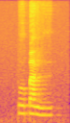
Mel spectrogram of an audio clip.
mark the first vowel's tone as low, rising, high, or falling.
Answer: high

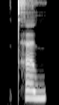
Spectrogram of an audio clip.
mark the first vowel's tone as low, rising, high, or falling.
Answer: low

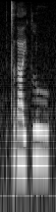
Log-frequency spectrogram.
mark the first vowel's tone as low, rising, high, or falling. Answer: low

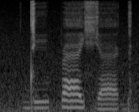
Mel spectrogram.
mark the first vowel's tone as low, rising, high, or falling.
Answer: low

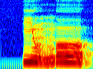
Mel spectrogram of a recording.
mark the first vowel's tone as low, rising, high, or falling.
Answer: falling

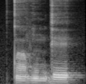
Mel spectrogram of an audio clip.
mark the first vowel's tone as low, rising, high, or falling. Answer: low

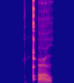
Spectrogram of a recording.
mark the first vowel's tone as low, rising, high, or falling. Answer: high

